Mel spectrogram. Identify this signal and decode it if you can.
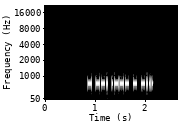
Morse code, heard as a keyed tone, about 44 wpm, 700 Hz. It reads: TGJTB
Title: Code Groups - 5 Letters - 45wpm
